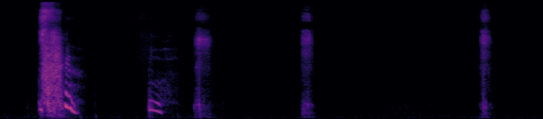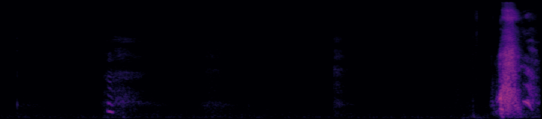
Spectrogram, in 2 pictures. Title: sneezing fit from cold air + sniffles 🌼 (F)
